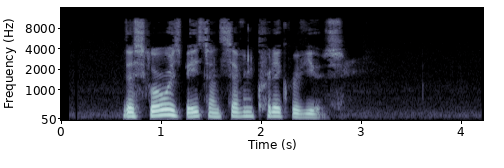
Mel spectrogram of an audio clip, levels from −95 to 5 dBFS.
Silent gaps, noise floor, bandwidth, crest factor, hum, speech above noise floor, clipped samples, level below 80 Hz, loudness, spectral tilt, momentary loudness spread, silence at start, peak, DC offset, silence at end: none; -67 dBFS; 11.5 kHz; 20 dB; none; 47 dB; under 0.1%; -66 dBFS; -21 LUFS; -7 dB/octave; 14 LU; 0.6 s; -4 dBFS; under 0.1%; 1.4 s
